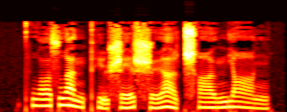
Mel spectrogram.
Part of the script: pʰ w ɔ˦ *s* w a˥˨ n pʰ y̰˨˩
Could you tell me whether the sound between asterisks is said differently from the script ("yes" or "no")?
no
